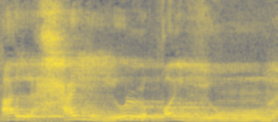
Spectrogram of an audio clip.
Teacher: ہا کو گلے کے درمیان سے نکالیں گے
